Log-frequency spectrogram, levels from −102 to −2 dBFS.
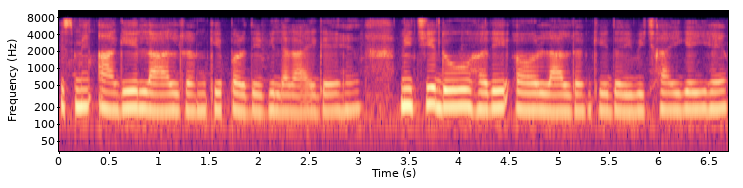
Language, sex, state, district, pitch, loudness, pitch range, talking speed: Hindi, male, Uttar Pradesh, Jyotiba Phule Nagar, 180 Hz, -15 LUFS, 175-195 Hz, 190 wpm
